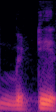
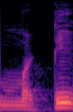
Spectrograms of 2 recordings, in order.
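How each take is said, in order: First: The first vowel sounds like 'i'. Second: The first vowel sounds like 'a'. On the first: The speaker calls it right. "मगर मिट्टी बोलिए" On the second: The speaker calls it wrong. "तो आप मट्टी मत बोलिए"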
